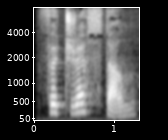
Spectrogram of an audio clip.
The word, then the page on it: förtröstan: för_tr'ös:tan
